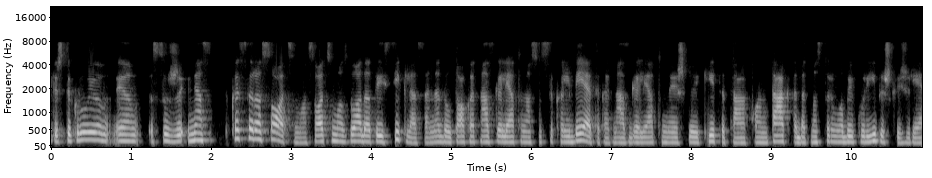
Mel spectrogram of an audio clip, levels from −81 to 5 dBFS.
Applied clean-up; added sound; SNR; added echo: none; none; none; none.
